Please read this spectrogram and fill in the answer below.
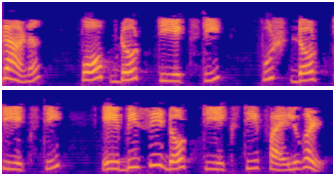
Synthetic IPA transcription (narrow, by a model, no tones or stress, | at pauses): ðaːɳɨ | po̞ːp̚ɖoːʈʈieksʈi | puʂɖoːʈʈieksʈi | eːbisiɖoːʈʈieksʈifɐjluɣɐɭ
